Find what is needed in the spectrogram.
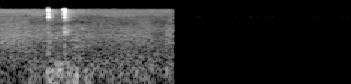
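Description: Two quick sharp clicks, close together, over faint room noise from an open microphone; about a second in, the sound cuts off abruptly to dead silence.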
